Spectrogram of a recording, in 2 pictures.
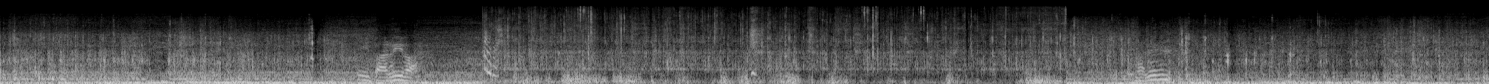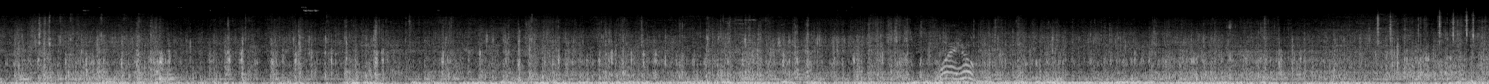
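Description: Bicycle tyres crunch and rattle over loose gravel and stones.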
